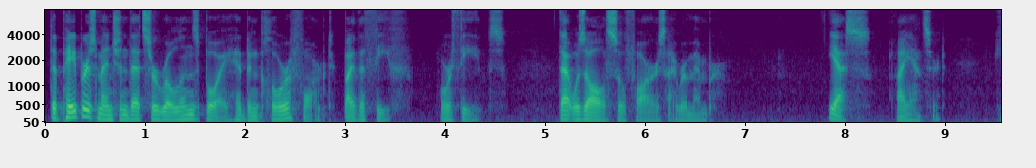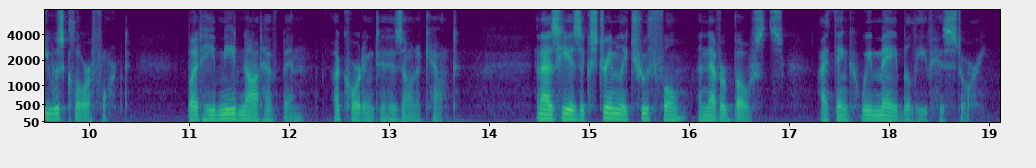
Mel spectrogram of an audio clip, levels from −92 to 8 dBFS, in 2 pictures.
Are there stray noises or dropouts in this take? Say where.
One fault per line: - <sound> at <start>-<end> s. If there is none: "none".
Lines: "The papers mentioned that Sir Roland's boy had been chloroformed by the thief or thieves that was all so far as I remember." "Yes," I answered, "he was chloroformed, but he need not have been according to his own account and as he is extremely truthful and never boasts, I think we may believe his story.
none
